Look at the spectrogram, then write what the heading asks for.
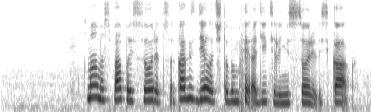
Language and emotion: Russian, sad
